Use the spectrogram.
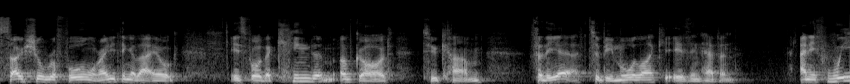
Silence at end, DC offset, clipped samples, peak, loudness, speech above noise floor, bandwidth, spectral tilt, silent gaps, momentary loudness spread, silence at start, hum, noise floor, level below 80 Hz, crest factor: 0 s; under 0.1%; under 0.1%; -6 dBFS; -19 LUFS; 33 dB; 9.6 kHz; -8 dB/octave; none; 8 LU; 0 s; none; -51 dBFS; -56 dBFS; 12 dB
